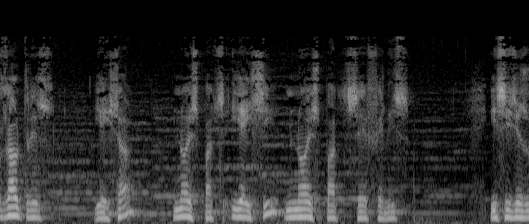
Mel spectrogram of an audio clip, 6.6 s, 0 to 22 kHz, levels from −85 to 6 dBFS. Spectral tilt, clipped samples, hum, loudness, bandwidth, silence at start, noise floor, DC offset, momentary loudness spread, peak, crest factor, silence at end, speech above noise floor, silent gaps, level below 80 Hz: -5 dB/octave; under 0.1%; none; -27 LUFS; 11.5 kHz; 0 s; -52 dBFS; under 0.1%; 12 LU; -10 dBFS; 20 dB; 0 s; 26 dB; none; -58 dBFS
